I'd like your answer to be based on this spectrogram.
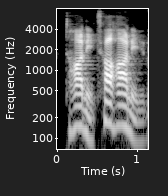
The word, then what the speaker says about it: Tahani: Played by Jamil named Tahiti. – Yeah. – Tahani. That's how you say her name.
